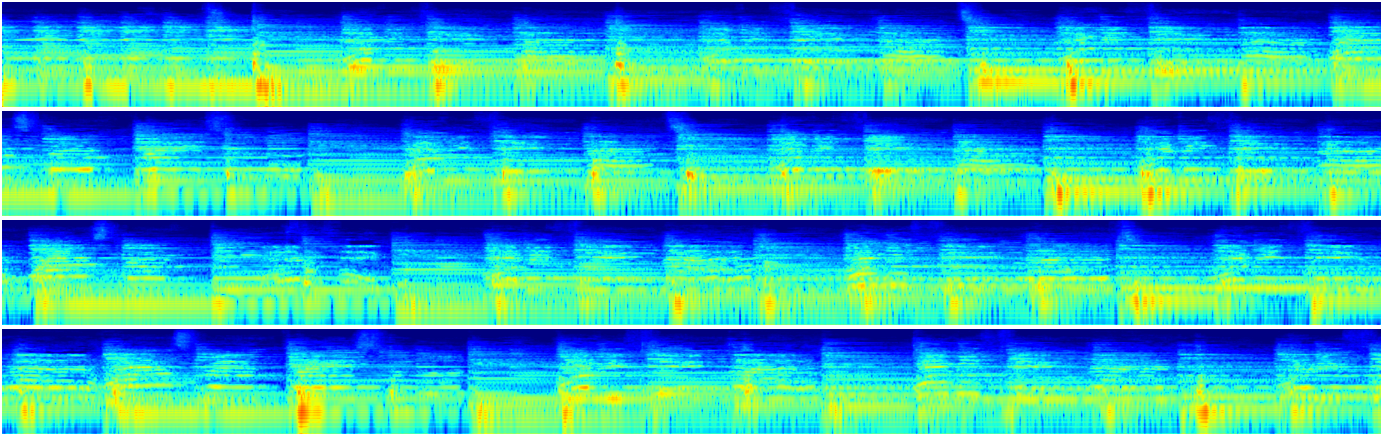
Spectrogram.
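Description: Voices singing a lively worship song over instrumental accompaniment with a steady beat.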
